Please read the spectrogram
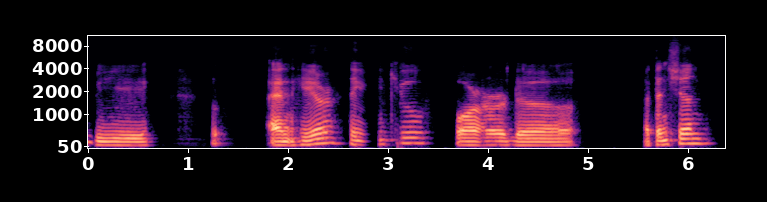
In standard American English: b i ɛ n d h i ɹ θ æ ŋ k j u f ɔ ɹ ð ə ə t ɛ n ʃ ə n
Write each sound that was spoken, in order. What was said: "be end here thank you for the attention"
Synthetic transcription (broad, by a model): b i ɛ n h i ɹ t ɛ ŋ k j u f ɔ ɹ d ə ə t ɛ n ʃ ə n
